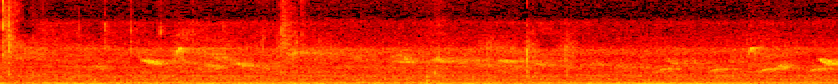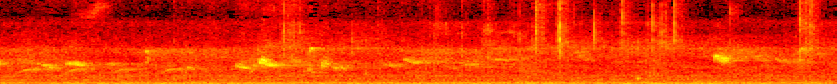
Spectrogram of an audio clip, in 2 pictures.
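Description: Small birds chirping in short high notes, with a run of quick falling chirps in the middle, over a steady low hum.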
